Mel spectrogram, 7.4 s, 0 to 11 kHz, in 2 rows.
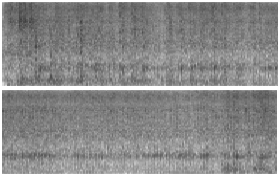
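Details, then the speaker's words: Classic Alfa Romeo GTV 2000, first start after head gasket replacement and carburettor rebuild: catches after a few uneven beats, settles to lumpy steady cold idle; not warm, may cut out, but runs normally. "Nice. Now it's not warm, so it's probably going to cut out, but we're good."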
